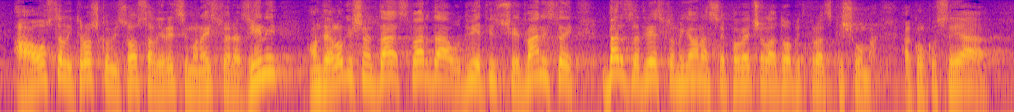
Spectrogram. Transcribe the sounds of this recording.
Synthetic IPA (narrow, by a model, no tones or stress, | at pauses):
a̰o̞st̪aːlit̪ɾo̞ʃko̞ʋisuo̞st̪aliɾe̞t̪simo̞naist̪o̞jɾazini | o̞nd̪ajelˠo̞ɡit͡ʃnat̪ast̪ʋaːɾd̪aud̪ʋije̞t̪isu̥t͡ɕe̞id̪ʋaːnest̪o̞j | baɾzad̪ʋje̞st̪o̞milio̞ːnasepo̞ʋe̞t͡ɕalad̪o̞bit̪xɾ̩ʋat̪skixʃuːma̰ | akolkosejaː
